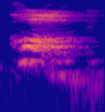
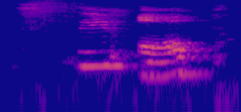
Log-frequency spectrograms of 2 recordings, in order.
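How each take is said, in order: First: It begins with a plain 'k' sound. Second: It begins with the letter name 'see'. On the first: The speaker calls it right. "it's called what? Cup" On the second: The speaker calls it wrong. "Do you call it C up? No"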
